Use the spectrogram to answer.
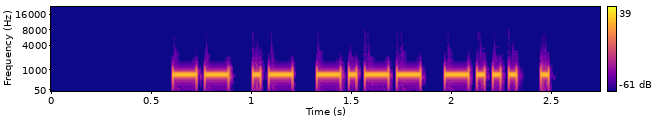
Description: Morse code, heard as a keyed tone, about 30 wpm, 700 Hz. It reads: MAYBE
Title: Sentences from Top 1000 Words - New Word Drill - 30wpm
